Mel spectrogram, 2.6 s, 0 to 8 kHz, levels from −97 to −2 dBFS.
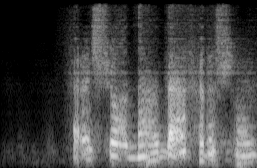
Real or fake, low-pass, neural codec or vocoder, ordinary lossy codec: fake; 7.2 kHz; codec, 44.1 kHz, 0.9 kbps, DAC; AAC, 48 kbps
